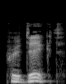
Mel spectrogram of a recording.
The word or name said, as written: predict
